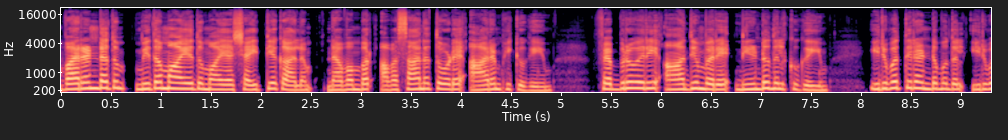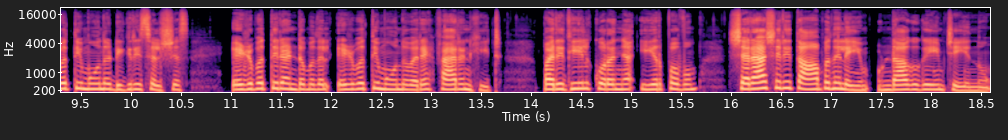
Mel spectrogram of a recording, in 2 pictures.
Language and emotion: Malayalam, neutral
